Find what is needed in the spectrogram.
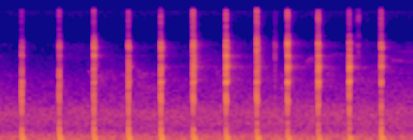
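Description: A wooden baton gently tapping the spine of a knife laid across the end of a wooden stake, about a dozen light, evenly spaced knocks at roughly three a second, driving the blade down into the wood.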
